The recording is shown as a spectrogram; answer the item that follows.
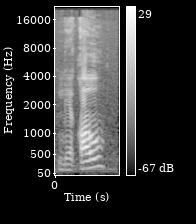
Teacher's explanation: واو لین ہے اس لیے قاف کو لمبا نہیں کریں گے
